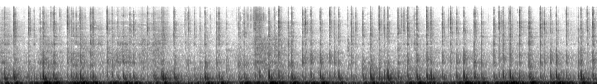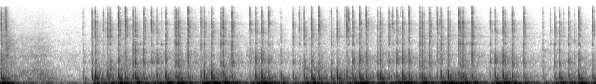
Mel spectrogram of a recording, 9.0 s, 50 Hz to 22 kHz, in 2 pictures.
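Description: Long painted fingernails and fingertips tap and scratch across the top of a closed, folded light-wood mancala board, about 30 cm, lying flat on a table like a solid block, with loose glass gems beside it left untouched. The result is a dense, irregular run of soft, low, dull thuds and scrapes with almost no brightness, broken by a brief quiet pause midway before the tapping resumes.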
